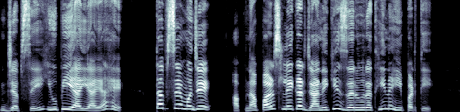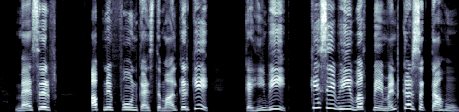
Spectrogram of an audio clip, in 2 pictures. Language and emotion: Urdu, happy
